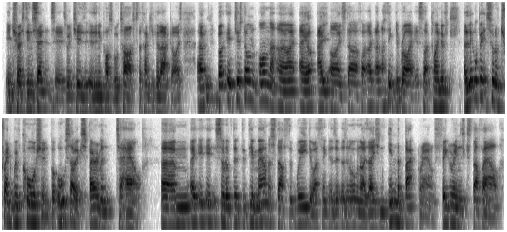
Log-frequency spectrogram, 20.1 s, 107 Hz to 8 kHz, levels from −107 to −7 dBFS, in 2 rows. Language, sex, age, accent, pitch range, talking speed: English, male, 30-49, British, 110-135 Hz, 215 wpm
